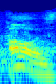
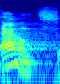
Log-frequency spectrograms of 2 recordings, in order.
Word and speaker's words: oz: of them no no Oz that is O that means ounce you see that's a sort of but you pronounce it ounce ozed you see oh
